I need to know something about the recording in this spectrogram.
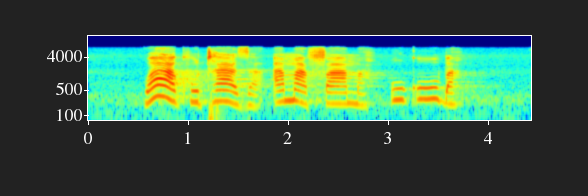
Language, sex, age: Xhosa, female, 22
